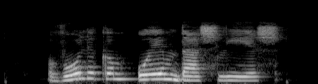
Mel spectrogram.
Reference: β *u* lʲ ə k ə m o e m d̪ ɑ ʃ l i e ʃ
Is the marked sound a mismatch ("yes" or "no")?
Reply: yes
